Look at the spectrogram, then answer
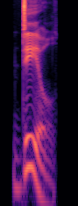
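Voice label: "deal", English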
